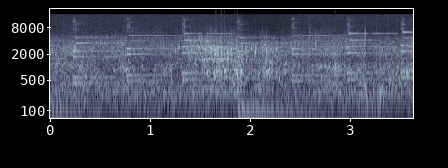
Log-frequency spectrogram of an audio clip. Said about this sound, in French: le bruit de la mer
